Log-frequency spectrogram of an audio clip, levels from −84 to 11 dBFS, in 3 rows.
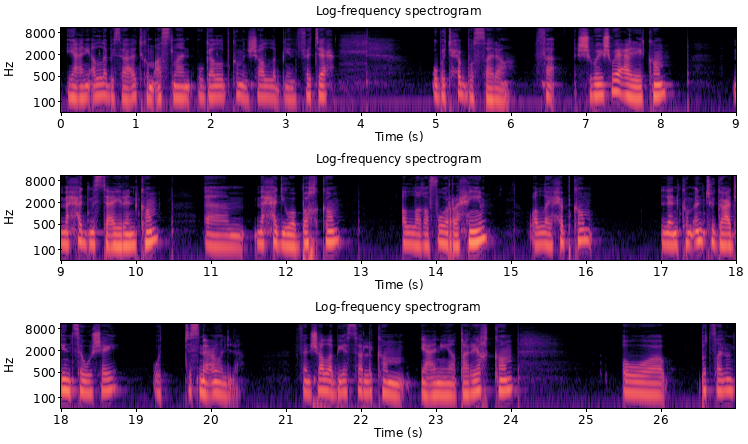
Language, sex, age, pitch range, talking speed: Arabic, female, 20-39, 125-150 Hz, 90 wpm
